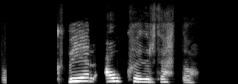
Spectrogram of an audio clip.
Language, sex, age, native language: Icelandic, male, 9, Icelandic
